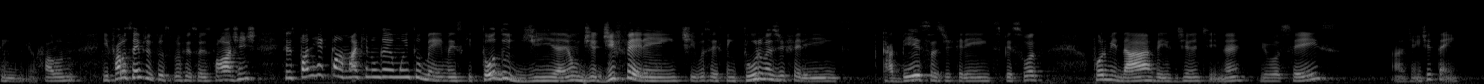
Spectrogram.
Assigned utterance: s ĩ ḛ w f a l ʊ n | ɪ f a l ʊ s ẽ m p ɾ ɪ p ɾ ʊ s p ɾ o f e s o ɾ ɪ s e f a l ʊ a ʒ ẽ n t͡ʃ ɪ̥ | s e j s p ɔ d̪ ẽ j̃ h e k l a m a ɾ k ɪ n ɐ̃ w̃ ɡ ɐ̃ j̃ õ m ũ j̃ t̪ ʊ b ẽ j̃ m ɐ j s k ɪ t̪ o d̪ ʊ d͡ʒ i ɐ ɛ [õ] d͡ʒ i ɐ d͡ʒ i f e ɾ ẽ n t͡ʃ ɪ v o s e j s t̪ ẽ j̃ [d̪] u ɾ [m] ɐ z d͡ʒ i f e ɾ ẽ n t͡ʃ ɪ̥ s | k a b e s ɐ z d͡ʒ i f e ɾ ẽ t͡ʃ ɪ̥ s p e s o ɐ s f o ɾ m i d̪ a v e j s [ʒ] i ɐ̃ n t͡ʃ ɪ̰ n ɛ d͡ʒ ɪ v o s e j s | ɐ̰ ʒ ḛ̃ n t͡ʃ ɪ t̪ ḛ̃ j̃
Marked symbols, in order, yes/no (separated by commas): no, no, yes, no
